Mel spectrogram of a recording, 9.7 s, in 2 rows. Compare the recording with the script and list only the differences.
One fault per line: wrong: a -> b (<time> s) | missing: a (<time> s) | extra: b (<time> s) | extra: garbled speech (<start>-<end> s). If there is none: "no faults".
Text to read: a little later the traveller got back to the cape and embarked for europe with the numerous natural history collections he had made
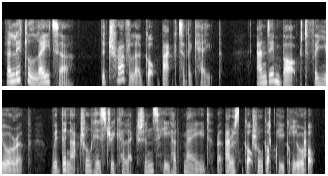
missing: numerous (5.8 s)
extra: garbled speech (8.1-9.6 s)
